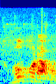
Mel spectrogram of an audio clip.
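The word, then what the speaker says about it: hover: 이렇게 하시는 게 이제 H 오버라는 겁니다. 호버라고 읽는데요.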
